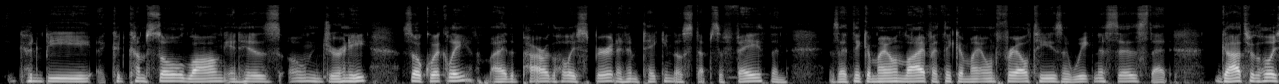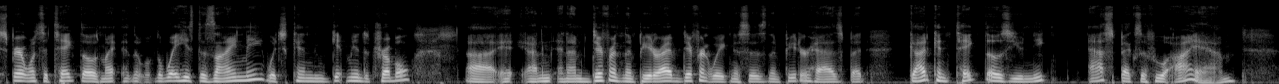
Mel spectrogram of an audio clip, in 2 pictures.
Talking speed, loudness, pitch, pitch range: 210 wpm, -20 LUFS, 140 Hz, 130-150 Hz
